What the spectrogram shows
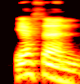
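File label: "hiasan", Malay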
